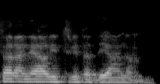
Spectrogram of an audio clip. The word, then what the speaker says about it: Taraṇyali Tridhā Dhyānam: The pronunciation is Taraṇyali Tridhā Dhyānam.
